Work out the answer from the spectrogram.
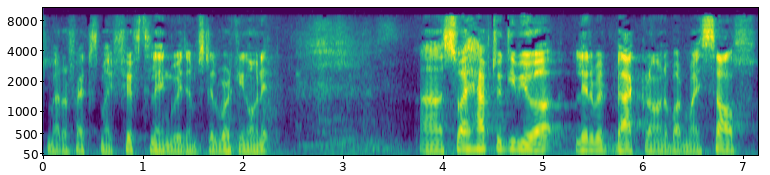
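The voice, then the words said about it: Non-native English accent. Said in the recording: “You probably figured it out by my accent that English is not my native language.”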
